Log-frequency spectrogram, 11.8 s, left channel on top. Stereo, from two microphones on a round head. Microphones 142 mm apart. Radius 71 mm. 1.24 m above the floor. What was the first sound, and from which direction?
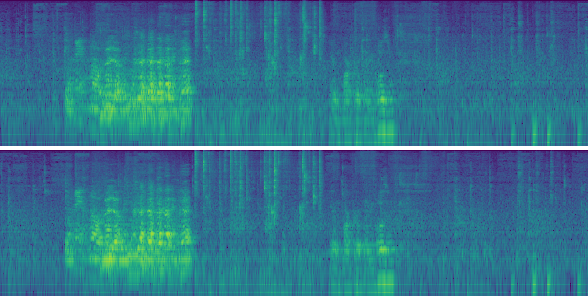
Laughter, 85° right.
